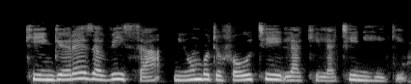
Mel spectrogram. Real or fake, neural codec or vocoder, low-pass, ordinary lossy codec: real; none; 7.2 kHz; AAC, 48 kbps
